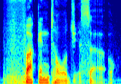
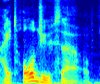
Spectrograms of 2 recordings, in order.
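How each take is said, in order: First: Low, slow smug dad voice; lightly voiced smug father; ghost dad voice. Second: Low, slow dry dad voice; dad's ghost voice. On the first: Ghost dad gloats at his son, low and slow. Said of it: "Force Ghost Dad out of nowhere goes". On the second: Retold or imitated. Son recalls his ghost dad's smug remark, low and slow. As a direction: drawl it like a smug dead dad. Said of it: "the first legit answer that I thought of".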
